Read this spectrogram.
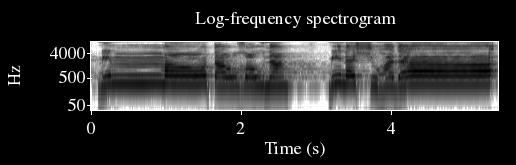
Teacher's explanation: نون ساکن کے بعد تا آ گیا، اٹ مینز یہاں پر اخفا ہو رہا ہے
